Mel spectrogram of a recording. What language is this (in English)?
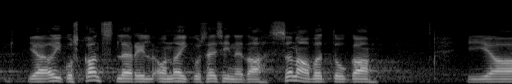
Estonian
